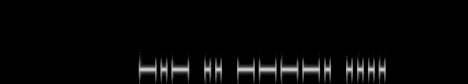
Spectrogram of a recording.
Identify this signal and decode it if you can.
Morse code, heard as a keyed tone, about 22 wpm, 700 Hz. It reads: KI9H
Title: USA Call Signs - 4 Characters - Repeated 2x - 22wpm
